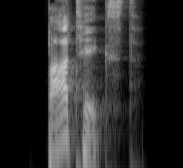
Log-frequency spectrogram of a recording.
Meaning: second-person singular present of batiken
- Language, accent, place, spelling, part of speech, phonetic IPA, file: German, Germany, Berlin, batikst, verb, [ˈbaːtɪkst], De-batikst.ogg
